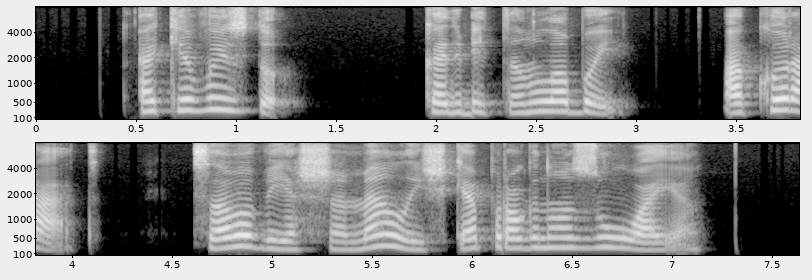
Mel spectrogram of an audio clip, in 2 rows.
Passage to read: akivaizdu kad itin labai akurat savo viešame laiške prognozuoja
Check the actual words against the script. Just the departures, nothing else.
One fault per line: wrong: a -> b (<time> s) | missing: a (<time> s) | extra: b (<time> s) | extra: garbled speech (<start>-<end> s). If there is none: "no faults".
no faults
